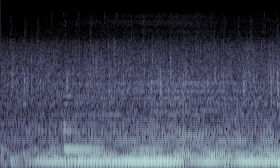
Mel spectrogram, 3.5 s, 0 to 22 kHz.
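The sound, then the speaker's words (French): Heavy rain pours down in a dense, steady hiss that fills the whole stretch, with a low, constant droning hum running underneath. No one speaks. “Et le 20 avril 1975, au petit matin, sous une pluie diluvienne, une jeep et deux camions s'arrêtent devant les grilles.”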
